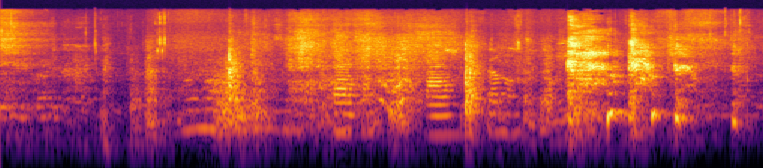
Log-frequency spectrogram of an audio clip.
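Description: Indistinct voices talking in a small room, with a few short harsh coughs about five seconds in.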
